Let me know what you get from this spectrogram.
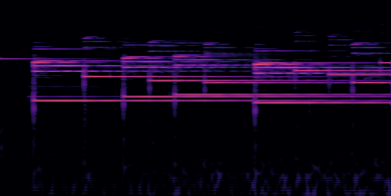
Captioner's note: bells ringing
